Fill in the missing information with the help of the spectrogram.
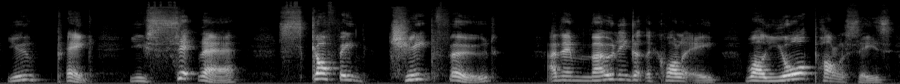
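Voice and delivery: loud, outraged insults at a politician; furious shouted tirade; furious rant. Real, not acted. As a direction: spit the insults out in disgust. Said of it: "I'm really angry".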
